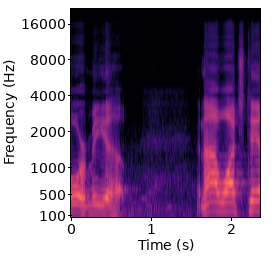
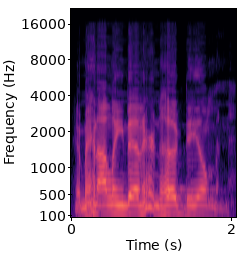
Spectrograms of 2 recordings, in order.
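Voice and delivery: ordinary talk

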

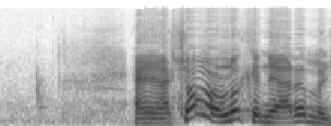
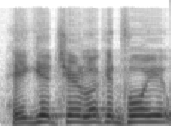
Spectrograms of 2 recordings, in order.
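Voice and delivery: ordinary talk

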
